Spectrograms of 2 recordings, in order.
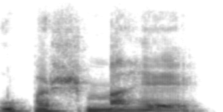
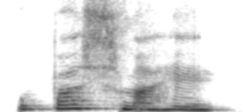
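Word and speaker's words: उपास्महे: So is it upashamahe or upashmahe? No, upasmahe. Upasmahe. So it's, from what you said, Upasmahe.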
